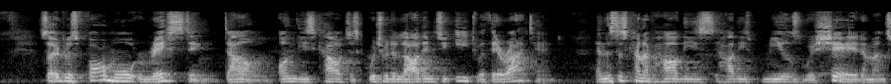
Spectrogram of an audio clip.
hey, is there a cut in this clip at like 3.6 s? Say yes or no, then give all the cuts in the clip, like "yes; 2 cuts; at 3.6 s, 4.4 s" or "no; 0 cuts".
yes; 1 cut; at 3.6 s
